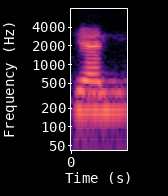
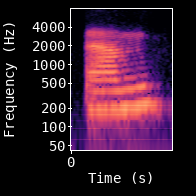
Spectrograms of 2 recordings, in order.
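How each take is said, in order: First: The letter name starts with a y sound. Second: The letter name starts with a plain vowel. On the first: The speaker calls it wrong. "they will going to pronounce it as" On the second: The speaker calls it right. "this is how you have to do the pronunciation"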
